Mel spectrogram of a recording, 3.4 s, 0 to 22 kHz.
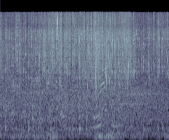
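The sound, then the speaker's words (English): Spring water pours steadily from a single pipe coming out of the mountain beside Route 119 in West Virginia, a continuous splashing rush that holds even for a few seconds, with a faint indistinct voice in the background. “The spring is a single pipe coming out of the mountain.”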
